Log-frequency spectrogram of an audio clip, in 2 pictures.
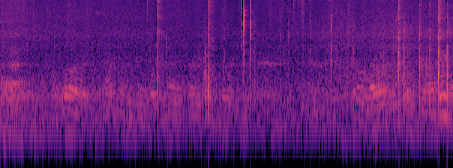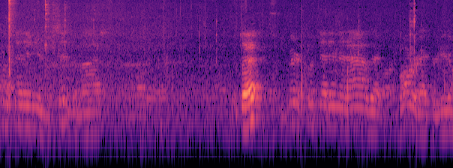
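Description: A man talks nearby.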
